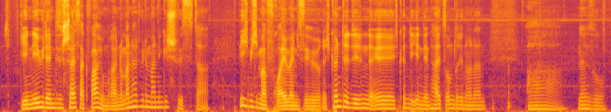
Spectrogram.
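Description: A man giving casual gameplay commentary at home, excitable, swearing and grumbling at the game as he plays. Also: mid-range voice, fairly quick. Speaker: let's play gamer.

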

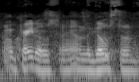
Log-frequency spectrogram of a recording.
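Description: A tired man in casual chat, talking in a low-key, mumbling, laid-back way. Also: level tone, moderate pace, gravelly, crowd noise. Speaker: vlogger's partner.

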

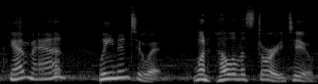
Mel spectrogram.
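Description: A woman's voice: on the high side, big pitch swings, moderate pace, a little mellow, soft background music. A young woman acting a blunt, teasing, practical character in a video game cutscene. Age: young adult.

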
